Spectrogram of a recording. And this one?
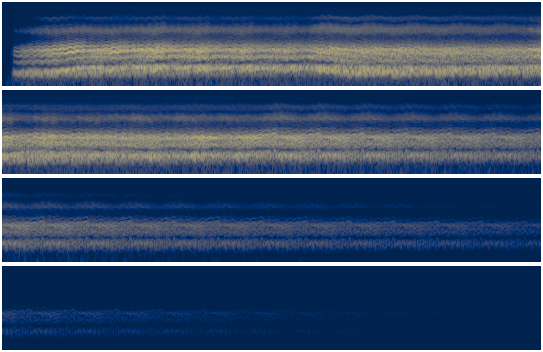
Singing Ghosts II
creepy, eerie, ghosts, Halloween, horror, singing, voice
